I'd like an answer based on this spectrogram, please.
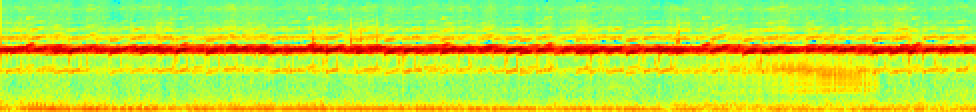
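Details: Spring peepers calling from a frog pond at night early in the year: a dense chorus of shrill, high peeps fused into one steady ringing band, with a brief lower buzzy sound near the sixth second.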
